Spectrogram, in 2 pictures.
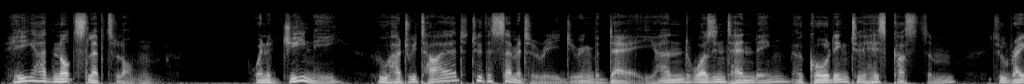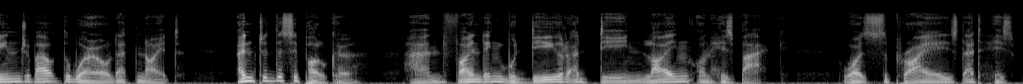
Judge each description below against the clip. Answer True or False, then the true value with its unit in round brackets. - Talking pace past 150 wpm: False (140 wpm)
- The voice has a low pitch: True (100 Hz)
